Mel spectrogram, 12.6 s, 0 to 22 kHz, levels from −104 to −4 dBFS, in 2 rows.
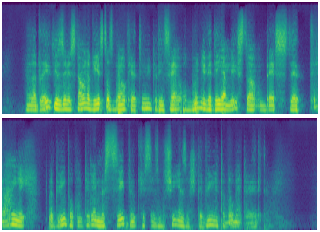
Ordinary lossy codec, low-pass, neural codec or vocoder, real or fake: none; 19.8 kHz; codec, 44.1 kHz, 0.9 kbps, DAC; fake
